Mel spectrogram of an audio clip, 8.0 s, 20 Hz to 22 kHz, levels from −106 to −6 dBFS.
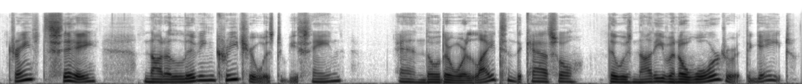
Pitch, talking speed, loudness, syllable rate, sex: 150 Hz, 210 wpm, -17 LUFS, 5.7 syllables/s, male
